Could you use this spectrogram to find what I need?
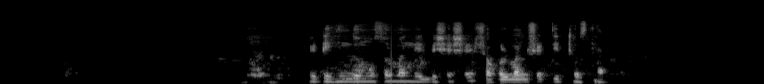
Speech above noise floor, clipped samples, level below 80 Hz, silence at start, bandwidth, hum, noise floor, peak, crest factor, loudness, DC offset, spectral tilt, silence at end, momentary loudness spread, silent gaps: over 59 dB; under 0.1%; -70 dBFS; 2.5 s; 8 kHz; none; under -90 dBFS; -12 dBFS; 24 dB; -32 LUFS; under 0.1%; -3.5 dB/octave; 1.6 s; 18 LU; none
